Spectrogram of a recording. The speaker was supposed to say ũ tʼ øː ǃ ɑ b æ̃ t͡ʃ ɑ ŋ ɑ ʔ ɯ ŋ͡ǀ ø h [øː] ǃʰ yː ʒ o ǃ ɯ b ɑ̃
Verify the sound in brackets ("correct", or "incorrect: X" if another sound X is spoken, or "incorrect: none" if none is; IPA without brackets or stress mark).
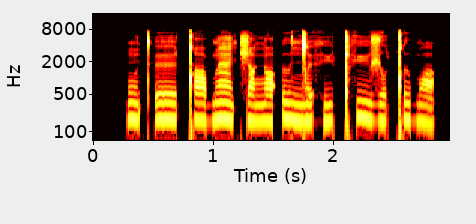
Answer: incorrect: yː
